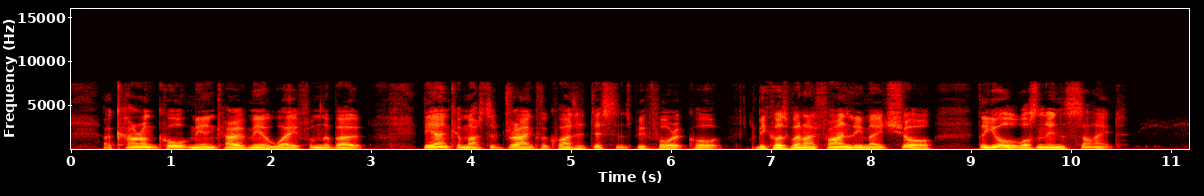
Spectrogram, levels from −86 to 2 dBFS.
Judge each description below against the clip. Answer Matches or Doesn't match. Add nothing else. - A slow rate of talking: Doesn't match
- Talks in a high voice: Doesn't match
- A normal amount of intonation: Matches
